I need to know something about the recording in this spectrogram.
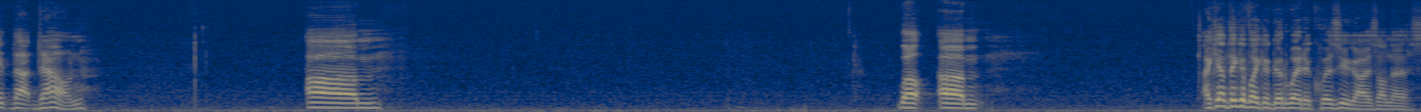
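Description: A man lectures in bursts through a microphone in a large hall.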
